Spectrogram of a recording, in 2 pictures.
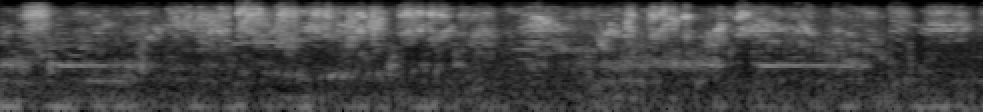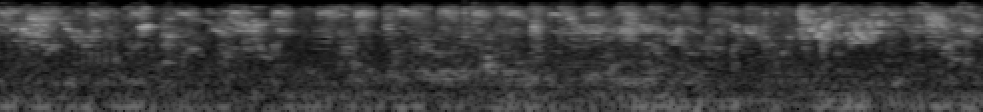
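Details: A lively flock of budgerigars eating softfood chatters in rapid, pulsing high squeaks and warbles, several pulses a second, with two short clear whistles early on.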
